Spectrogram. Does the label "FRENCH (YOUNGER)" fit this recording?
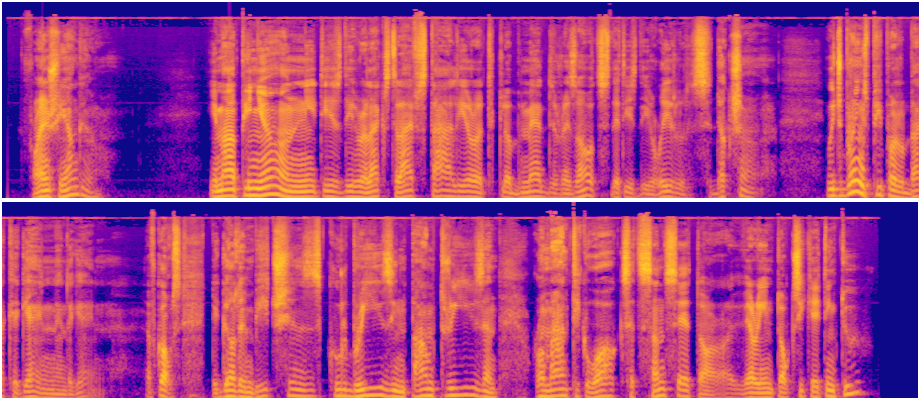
Yes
